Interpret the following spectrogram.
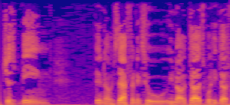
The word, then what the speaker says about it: Zephyrnix: The Z-E makes a Z sound, or the Z sound rather.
